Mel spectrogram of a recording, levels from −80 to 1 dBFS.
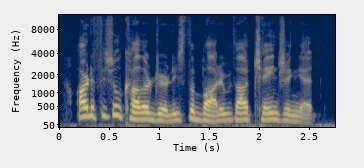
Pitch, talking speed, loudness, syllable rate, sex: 160 Hz, 175 wpm, -18 LUFS, 7.2 syllables/s, male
